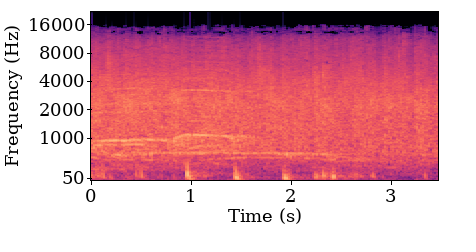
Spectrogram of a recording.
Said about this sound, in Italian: Se per Cristo, dallo forte questo applauso.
